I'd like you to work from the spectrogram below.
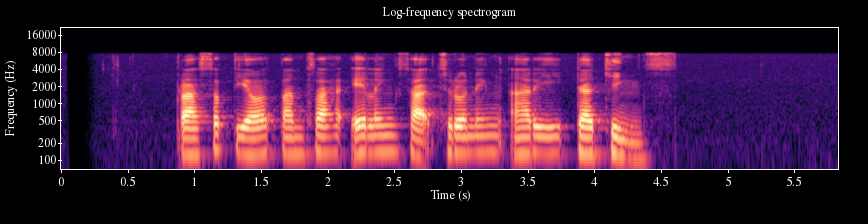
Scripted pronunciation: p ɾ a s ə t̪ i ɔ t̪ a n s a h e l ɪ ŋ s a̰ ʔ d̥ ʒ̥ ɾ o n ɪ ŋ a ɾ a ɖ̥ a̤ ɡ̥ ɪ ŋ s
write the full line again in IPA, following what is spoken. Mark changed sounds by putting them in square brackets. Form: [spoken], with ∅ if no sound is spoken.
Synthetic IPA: p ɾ a s ə t̪ [j] ɔ t̪ a n s a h e l ɪ ŋ s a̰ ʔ d̥ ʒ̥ ɾ o n ɪ ŋ a ɾ [i] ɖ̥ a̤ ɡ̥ ɪ ŋ s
